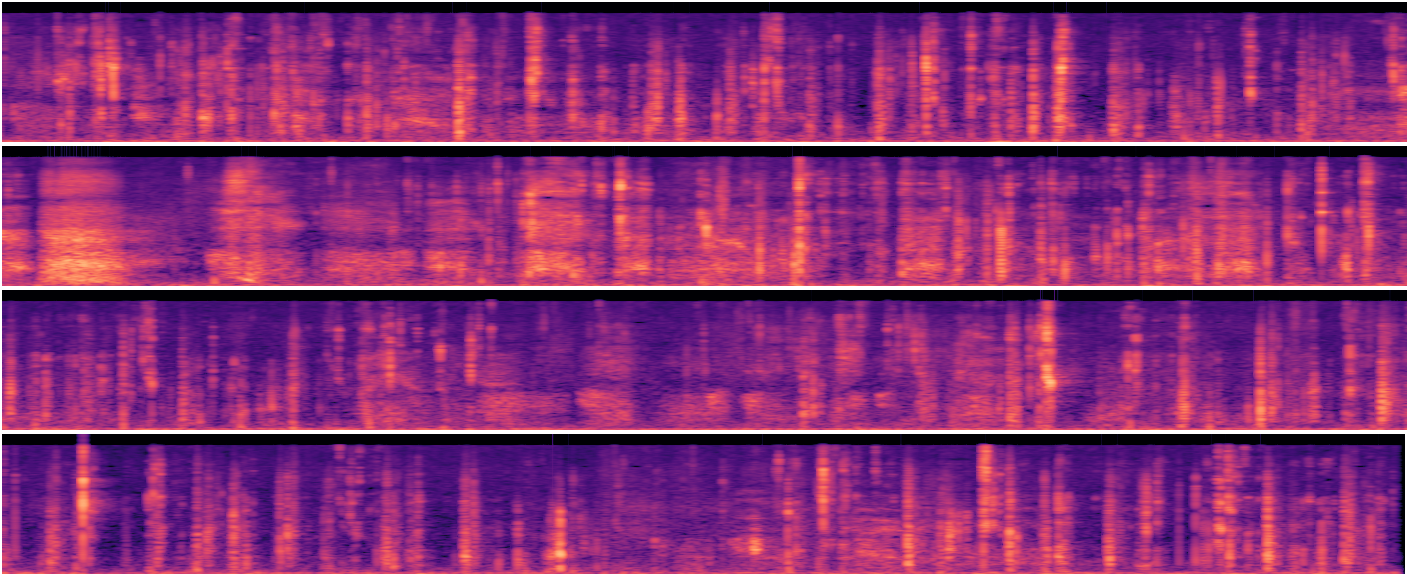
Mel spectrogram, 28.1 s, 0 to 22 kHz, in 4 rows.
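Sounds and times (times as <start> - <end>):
person chewing food: 0.0 - 28.0.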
